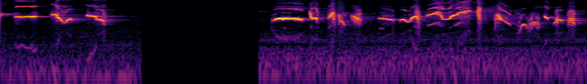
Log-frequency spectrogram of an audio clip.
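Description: A magpie gives clear whistled notes, a short burst then a longer run of varied, slurred high whistles after a pause; nothing else is heard.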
